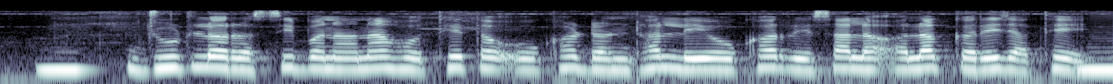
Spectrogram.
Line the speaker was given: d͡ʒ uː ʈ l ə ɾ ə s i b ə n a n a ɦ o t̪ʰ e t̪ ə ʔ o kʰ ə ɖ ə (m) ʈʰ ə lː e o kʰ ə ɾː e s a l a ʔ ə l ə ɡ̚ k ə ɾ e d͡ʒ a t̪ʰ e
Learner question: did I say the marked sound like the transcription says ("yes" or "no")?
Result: no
